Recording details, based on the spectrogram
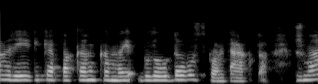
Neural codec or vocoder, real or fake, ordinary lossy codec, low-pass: codec, 16 kHz, 4 kbps, FreqCodec, smaller model; fake; AAC, 48 kbps; 7.2 kHz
